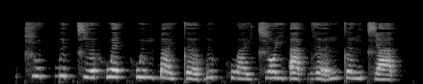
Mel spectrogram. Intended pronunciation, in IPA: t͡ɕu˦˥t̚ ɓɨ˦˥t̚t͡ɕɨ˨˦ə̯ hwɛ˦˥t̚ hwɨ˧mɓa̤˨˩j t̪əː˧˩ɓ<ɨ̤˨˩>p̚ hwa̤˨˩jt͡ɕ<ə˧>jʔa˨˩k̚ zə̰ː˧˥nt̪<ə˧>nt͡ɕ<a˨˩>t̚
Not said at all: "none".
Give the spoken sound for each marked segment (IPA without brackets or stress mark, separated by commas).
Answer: ɨ˦˥, ɔ˧, ə˧, a˨˩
